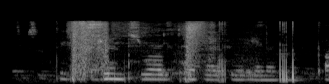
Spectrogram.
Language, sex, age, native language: Icelandic, male, 18-19, Icelandic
